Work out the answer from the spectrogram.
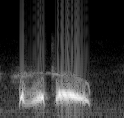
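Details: Decoy spotted dove cooing to provoke rivals into fighting and to call a mate: a two-part phrase, a short rising note swelling into a hollow croon, then a longer, level, smooth coo. A faint, thin, high tone runs above.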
